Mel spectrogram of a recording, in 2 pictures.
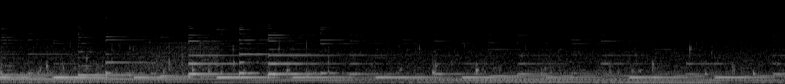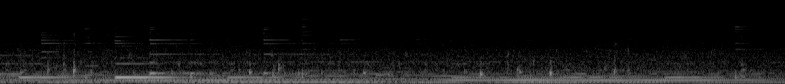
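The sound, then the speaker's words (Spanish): Gentle water sounds, soft lapping and scattered drips, flow continuously over a steady low humming drone, calm, with no one speaking. “Conecta con el agua.”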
